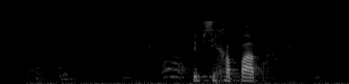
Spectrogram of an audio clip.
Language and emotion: Russian, angry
